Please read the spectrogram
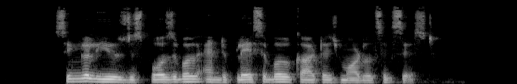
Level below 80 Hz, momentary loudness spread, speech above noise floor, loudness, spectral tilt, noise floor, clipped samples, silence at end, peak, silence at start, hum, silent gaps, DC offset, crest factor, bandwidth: -56 dBFS; 11 LU; 61 dB; -21 LUFS; -5.5 dB/octave; -82 dBFS; under 0.1%; 0.85 s; -4 dBFS; 0.55 s; none; none; under 0.1%; 18 dB; 16 kHz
